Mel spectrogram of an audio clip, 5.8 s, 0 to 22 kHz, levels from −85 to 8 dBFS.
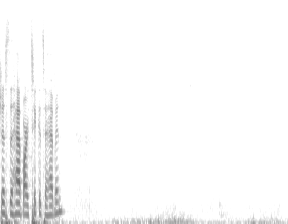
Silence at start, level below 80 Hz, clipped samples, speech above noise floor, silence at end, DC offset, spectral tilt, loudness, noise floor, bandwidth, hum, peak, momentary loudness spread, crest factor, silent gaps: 0 s; -54 dBFS; under 0.1%; 33 dB; 0.45 s; under 0.1%; -5 dB/octave; -39 LUFS; -72 dBFS; 13 kHz; none; -18 dBFS; 12 LU; 26 dB; none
